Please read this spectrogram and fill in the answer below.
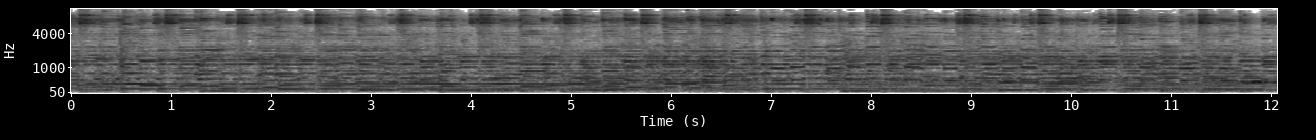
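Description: A five-string banjo and several acoustic guitars playing together live in a bluegrass-flavoured folk-rock style: picked banjo over steady strummed guitar chords, with no singing.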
